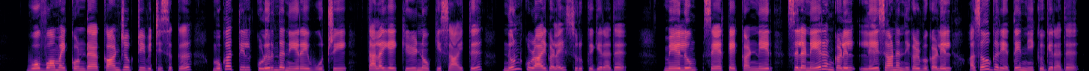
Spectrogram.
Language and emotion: Tamil, neutral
